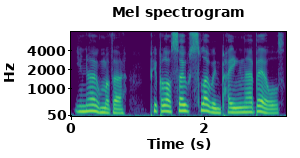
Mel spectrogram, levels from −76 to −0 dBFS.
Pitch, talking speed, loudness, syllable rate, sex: 175 Hz, 205 wpm, -16 LUFS, 5.0 syllables/s, female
